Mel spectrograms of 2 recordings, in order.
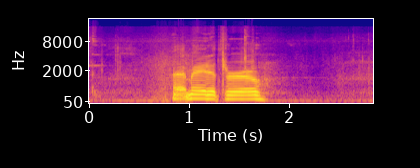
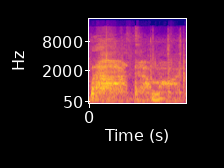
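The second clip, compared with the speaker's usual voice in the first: softer exasperated whisper; frustrated whisper; 9 dB quieter than usual. Real, not acted. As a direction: breathe it out, fed up. Frustrated with the drill.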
